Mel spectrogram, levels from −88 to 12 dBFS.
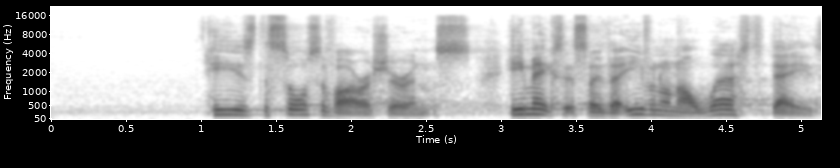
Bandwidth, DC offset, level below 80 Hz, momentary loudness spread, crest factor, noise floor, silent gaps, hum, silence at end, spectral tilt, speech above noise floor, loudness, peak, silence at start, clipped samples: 16.5 kHz; under 0.1%; -82 dBFS; 7 LU; 18 dB; -67 dBFS; none; none; 0 s; -4 dB/octave; 41 dB; -27 LUFS; -8 dBFS; 1 s; under 0.1%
